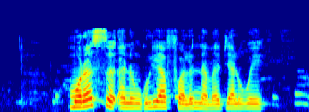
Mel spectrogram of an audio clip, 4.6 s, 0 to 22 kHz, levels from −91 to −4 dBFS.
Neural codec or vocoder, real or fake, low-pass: none; real; 7.2 kHz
